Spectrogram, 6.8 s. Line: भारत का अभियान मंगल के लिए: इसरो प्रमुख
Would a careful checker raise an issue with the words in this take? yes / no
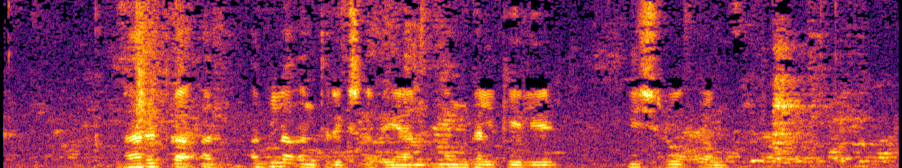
yes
